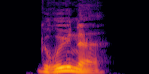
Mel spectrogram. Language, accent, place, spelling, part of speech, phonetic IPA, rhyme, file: German, Germany, Berlin, Grüne, noun, [ˈɡʁyːnə], -yːnə, De-Grüne.ogg
- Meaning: 1. greenness 2. female equivalent of Grüner: female green (member of an environmentalist party), female environmentalist 3. inflection of Grüner: strong nominative/accusative plural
